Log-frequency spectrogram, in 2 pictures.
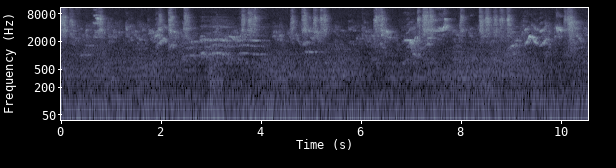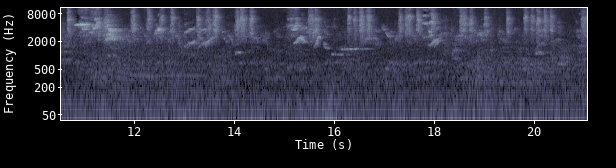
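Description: Small birds chirping, many short quick notes, some sliding up or down, keeping on steadily.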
